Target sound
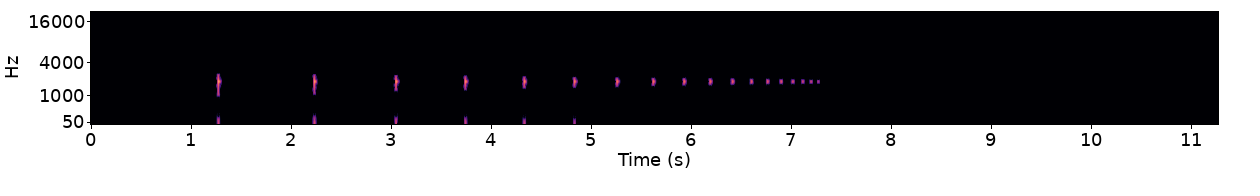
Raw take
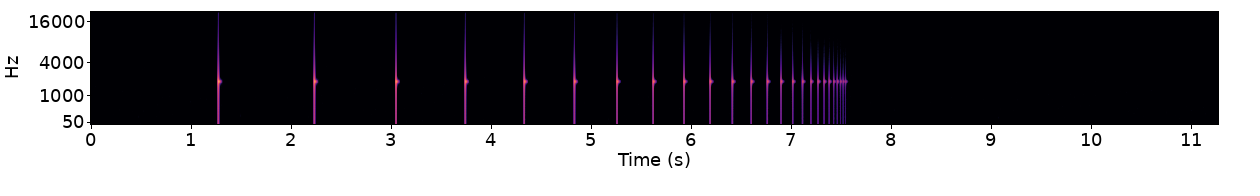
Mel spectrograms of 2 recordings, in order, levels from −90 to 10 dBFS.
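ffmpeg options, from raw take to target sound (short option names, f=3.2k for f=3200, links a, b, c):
-af "asubboost=boost=3:cutoff=160,afftfilt=real='re*gte(hypot(re,im),0.126)':imag='im*gte(hypot(re,im),0.126)':win_size=1024:overlap=0.75"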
